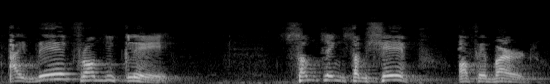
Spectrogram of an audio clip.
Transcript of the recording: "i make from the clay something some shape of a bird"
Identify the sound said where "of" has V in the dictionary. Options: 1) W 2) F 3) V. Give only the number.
2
